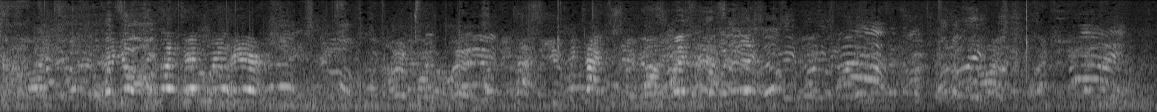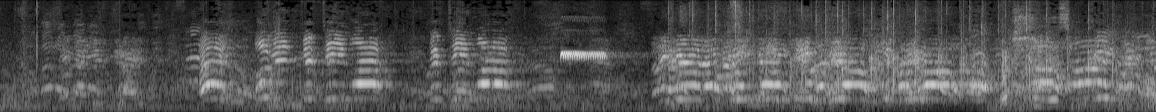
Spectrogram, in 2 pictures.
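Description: Players shout calls to each other across an open field.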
